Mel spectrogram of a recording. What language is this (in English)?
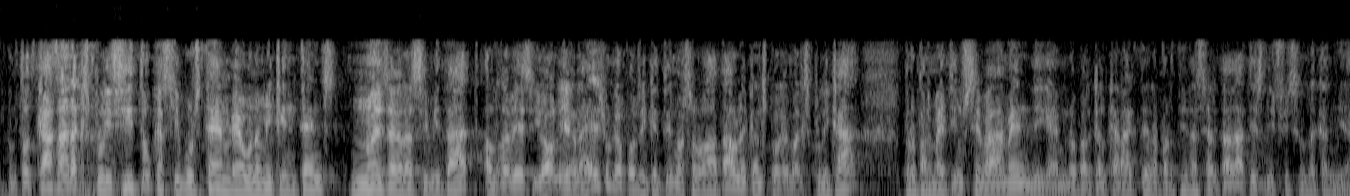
Catalan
